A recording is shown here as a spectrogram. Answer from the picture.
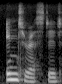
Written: interested

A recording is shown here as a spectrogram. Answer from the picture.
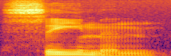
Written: seaman

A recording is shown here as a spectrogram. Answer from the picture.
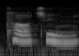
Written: cartoon

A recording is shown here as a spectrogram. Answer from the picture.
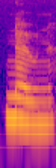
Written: known

